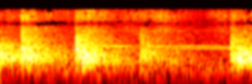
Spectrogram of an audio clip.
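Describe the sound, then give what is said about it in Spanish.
A woman's footsteps going down stairs, four soft, muffled thuds with uneven gaps between them, quiet and alone. “La señora baja unas escaleras.”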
